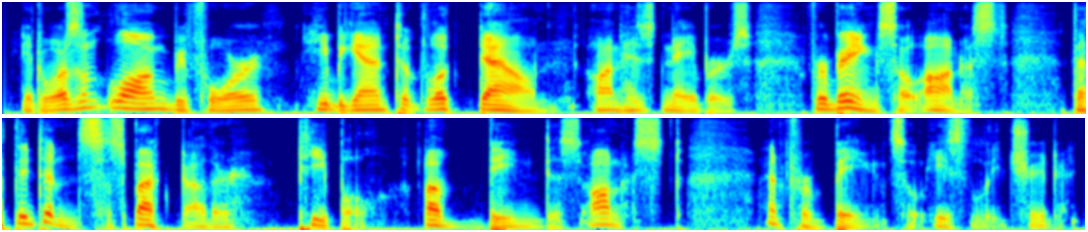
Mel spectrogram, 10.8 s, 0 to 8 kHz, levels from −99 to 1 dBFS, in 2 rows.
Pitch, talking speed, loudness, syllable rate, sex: 120 Hz, 170 wpm, -23 LUFS, 5.0 syllables/s, male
